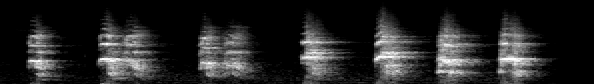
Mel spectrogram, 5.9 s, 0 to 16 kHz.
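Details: Seven abrupt, hoarse barks from a giant panda, each rich in harmonics and some with a doubled onset, come in a steady series roughly every 0.7 seconds against a silent background.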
